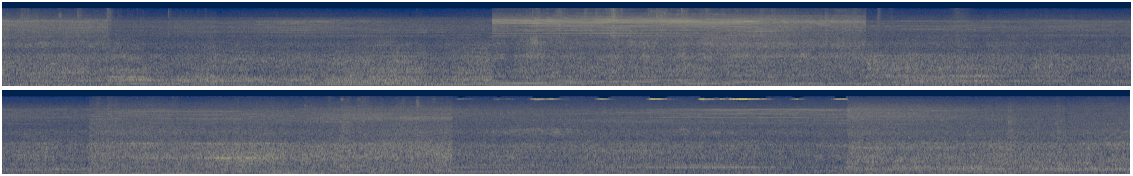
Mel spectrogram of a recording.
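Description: Steady hum of idling vehicle engines with low droning tones, changing abruptly several times.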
